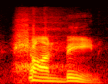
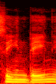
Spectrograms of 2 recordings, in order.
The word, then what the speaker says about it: Sean Bean: But the way that the Irish actor spells his name, it should either be pronounced Sean Bon or Sean Bean. You cannot have one letter changed on each word and it be Sean Bean. That makes no sense.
